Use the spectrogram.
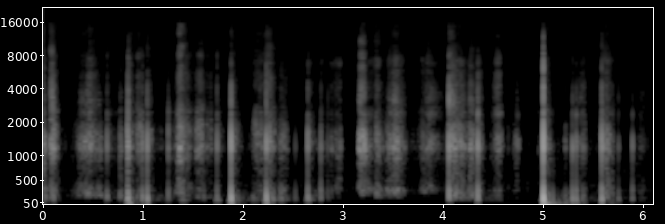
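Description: Fingertips and short nails scratch and tap the front of a small closed Ladybird hardcover picture book with a laminated cardboard cover. The result is a quiet series of dry, brief scratches and soft taps, with a few sharper knocks standing out.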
